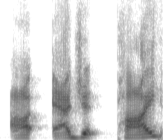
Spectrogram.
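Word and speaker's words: Ajit Pai: Agit pie, I think is how you said his name. Yes.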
